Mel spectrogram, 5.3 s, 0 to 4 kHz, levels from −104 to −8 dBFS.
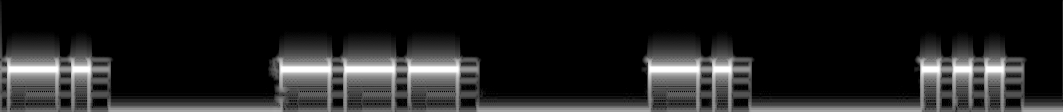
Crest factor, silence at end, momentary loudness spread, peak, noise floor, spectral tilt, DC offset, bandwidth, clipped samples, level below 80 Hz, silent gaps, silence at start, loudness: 8 dB; 0.3 s; 6 LU; 0 dBFS; under -90 dBFS; -9 dB/octave; under 0.1%; 1 kHz; under 0.1%; -70 dBFS; none; 0.05 s; -7 LUFS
